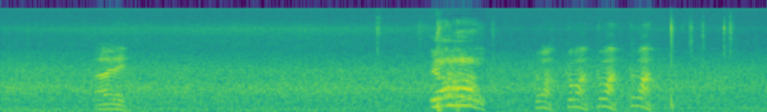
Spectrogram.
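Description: A man nearby shouts encouragement.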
